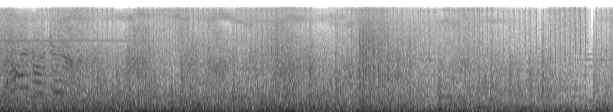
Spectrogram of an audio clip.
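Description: Guns fire in rapid bursts and explosions boom.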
